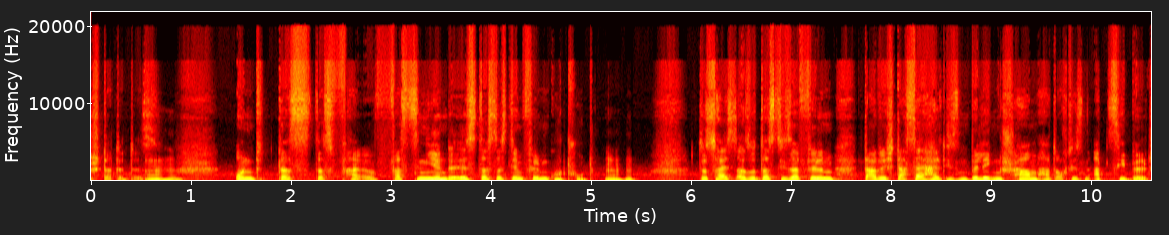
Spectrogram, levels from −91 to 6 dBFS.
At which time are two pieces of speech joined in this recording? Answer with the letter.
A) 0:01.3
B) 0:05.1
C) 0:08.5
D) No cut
C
